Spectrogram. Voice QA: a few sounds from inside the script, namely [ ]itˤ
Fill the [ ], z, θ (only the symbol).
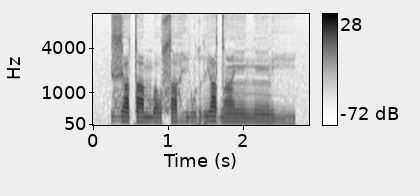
z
